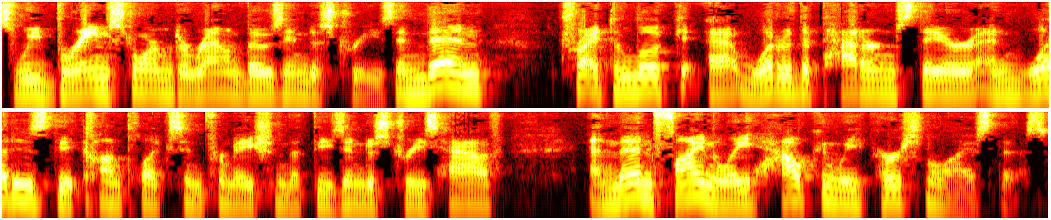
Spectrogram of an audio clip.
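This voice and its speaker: Fairly quick and fairly high-pitched, a man talks with ordinary pitch variation and a dark, mellow tone. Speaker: software engineer. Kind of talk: conference presentation. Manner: fast.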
